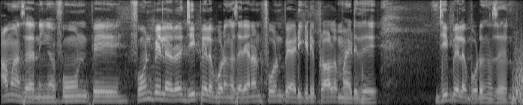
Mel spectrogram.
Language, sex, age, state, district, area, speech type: Tamil, male, 18-30, Tamil Nadu, Mayiladuthurai, urban, spontaneous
